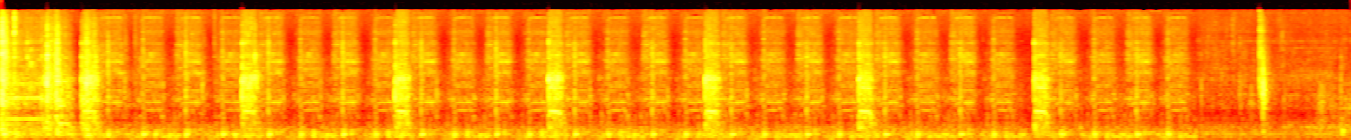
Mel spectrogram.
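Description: A printer whirs and clicks in a steady rhythm as its mechanism runs.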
